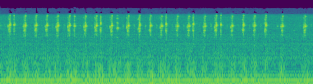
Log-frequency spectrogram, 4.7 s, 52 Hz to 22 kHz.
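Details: Nest-camera recording of a male barn owl summoning his mate after dark, 9-8-15: steady run of crisp, high-pitched ticks repeated quickly and unevenly, set against faint low rumbling hum.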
